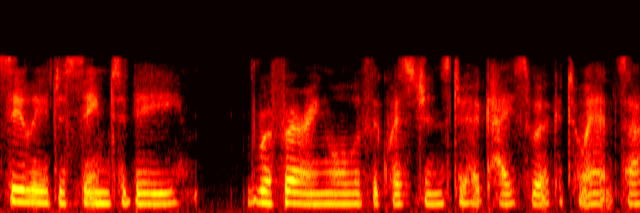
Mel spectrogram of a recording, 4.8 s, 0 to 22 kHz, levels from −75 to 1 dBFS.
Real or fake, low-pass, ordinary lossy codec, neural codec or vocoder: real; 7.2 kHz; AAC, 32 kbps; none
